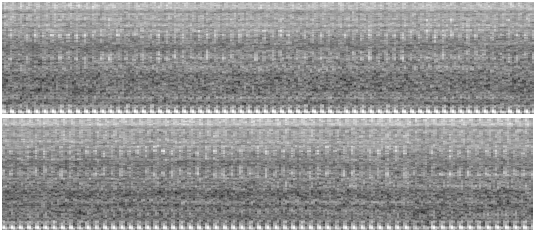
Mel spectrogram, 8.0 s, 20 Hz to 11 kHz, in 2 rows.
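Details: Craftsman 13.5 HP 30-inch rear-engine riding mower: the single cylinder thumps at a steady, even beat of about four pulses a second with no stumbles. Running smoothly; a collapsed fuel line was found starving it of fuel.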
